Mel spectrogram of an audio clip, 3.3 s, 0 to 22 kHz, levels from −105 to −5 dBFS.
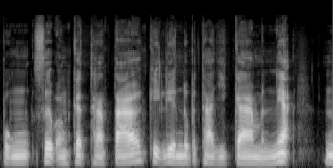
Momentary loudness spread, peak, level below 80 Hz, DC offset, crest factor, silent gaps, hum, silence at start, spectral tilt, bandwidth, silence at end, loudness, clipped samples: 7 LU; -8 dBFS; -76 dBFS; under 0.1%; 22 dB; none; none; 0.05 s; -6 dB/octave; 14 kHz; 0 s; -29 LUFS; under 0.1%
